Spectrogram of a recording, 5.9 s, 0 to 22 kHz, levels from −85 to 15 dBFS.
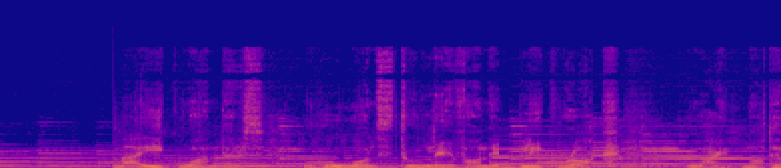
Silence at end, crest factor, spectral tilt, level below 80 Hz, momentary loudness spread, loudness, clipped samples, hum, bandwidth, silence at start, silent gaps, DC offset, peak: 0 s; 16 dB; -5.5 dB/octave; -48 dBFS; 11 LU; -29 LUFS; under 0.1%; none; 16.5 kHz; 0 s; none; under 0.1%; -14 dBFS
